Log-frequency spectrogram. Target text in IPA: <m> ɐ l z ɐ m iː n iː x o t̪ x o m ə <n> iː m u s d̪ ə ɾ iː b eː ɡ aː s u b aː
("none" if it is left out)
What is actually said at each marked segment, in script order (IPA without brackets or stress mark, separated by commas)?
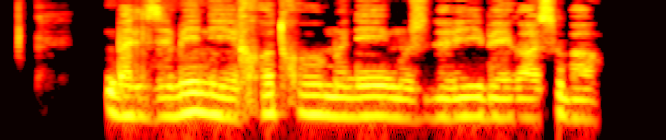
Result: b, n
